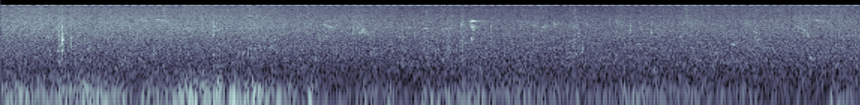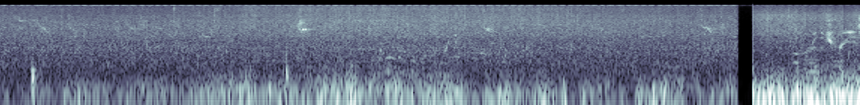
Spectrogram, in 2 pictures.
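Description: Wind buffeting the camcorder microphone, a low rumble that rises and falls in gusts and grows stronger in the last few seconds, over a steady faint hiss.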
